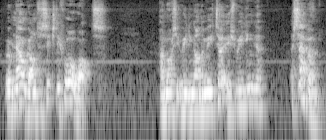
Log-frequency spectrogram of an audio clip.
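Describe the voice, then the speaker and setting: A man giving an informal step-by-step demonstration, explaining as he goes and often repeating himself. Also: on the high side. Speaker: presenter of a hobby demonstration. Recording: roomy echo, distant microphone.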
